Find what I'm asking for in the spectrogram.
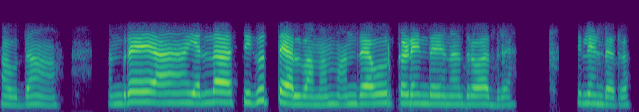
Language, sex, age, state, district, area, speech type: Kannada, female, 18-30, Karnataka, Chikkamagaluru, rural, conversation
